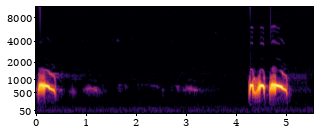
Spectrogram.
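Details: Spotted dove call used to spur decoy birds, one short falling coo, a quiet gap with faint soft notes, then a clear pair of deep wavering coos close together.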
